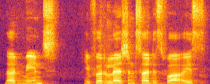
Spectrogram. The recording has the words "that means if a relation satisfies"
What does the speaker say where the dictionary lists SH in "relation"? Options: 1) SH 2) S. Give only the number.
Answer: 1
